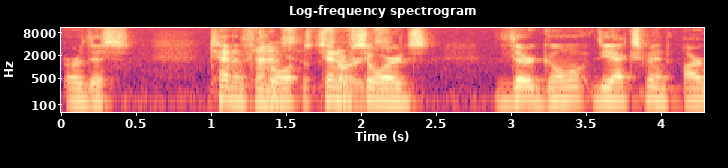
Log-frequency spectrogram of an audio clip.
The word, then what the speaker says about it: X of Swords: this um um uh ten of swords uh storyline yeah okay so ever nobody knows how to what it's pronounced x of swords x it's based on tarot cards this yeah this thing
